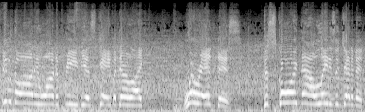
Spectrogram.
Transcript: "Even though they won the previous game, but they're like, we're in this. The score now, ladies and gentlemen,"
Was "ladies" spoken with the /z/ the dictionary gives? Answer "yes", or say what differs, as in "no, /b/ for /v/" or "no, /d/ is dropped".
yes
